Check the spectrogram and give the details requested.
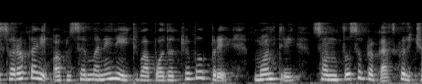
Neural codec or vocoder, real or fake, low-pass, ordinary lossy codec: codec, 16 kHz, 4.8 kbps, FACodec; fake; 7.2 kHz; none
